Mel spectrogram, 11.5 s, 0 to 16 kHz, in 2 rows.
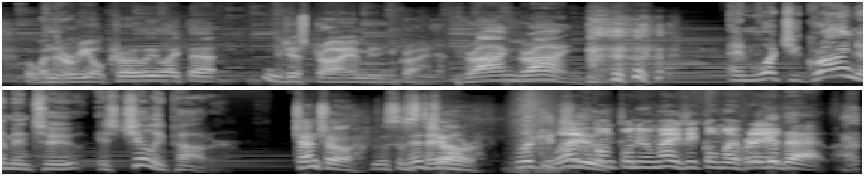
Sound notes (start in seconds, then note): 4.0 laughs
